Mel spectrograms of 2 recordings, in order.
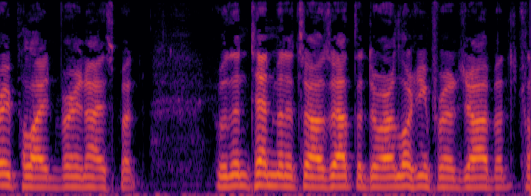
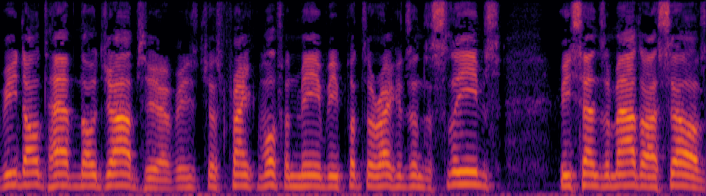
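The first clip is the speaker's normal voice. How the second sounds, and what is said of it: Imitated German accent. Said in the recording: “in this German accent.”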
